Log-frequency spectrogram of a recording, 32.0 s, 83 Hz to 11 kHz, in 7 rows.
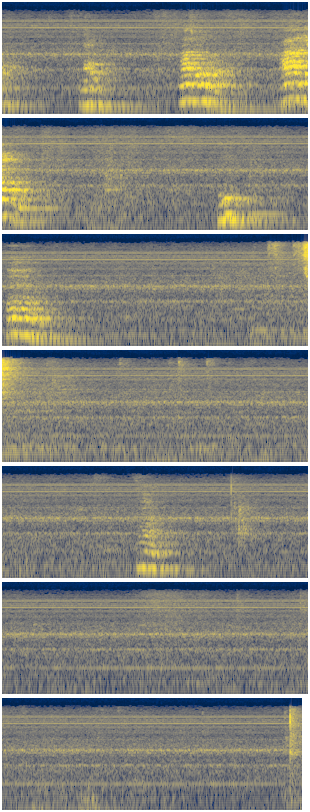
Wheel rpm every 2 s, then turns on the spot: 0, 0, 0, 0, 0, 0, 0, 0, 0, 0, 0, 0, 0, 0, 0, 0.
none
